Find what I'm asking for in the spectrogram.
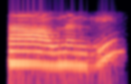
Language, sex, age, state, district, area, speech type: Telugu, female, 18-30, Andhra Pradesh, Vizianagaram, rural, conversation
